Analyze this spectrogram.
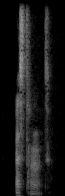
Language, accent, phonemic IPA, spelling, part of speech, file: French, France, /as.tʁɛ̃t/, astreinte, noun, LL-Q150 (fra)-astreinte.wav
- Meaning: 1. sanction 2. on-call duty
